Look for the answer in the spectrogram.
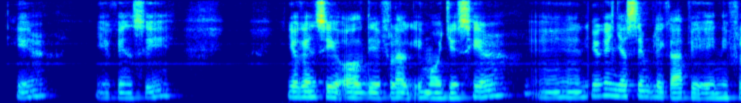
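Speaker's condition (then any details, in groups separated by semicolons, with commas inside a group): No condition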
